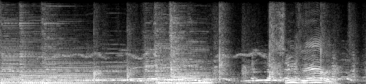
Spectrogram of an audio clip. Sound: applause

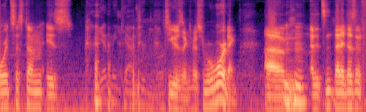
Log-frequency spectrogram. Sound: chuckles

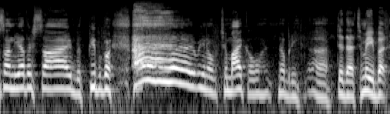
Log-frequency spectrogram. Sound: yells excitedly

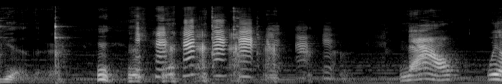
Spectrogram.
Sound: evil laugh

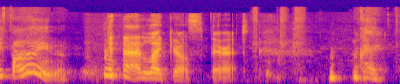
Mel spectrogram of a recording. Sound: chuckles

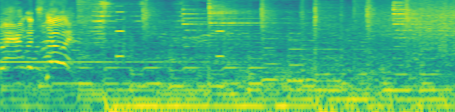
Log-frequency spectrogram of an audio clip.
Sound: timer beeping

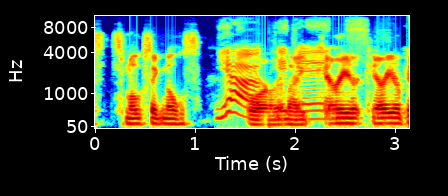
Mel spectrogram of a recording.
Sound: laughs

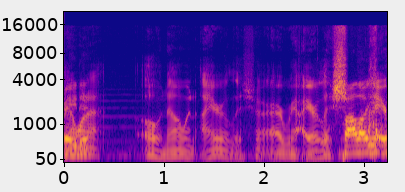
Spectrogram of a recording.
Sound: laughs

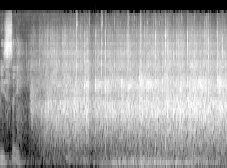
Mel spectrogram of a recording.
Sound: audience applauds

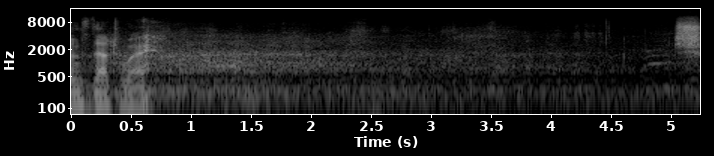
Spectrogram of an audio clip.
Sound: laughter

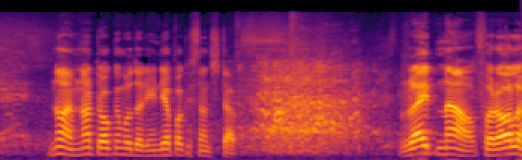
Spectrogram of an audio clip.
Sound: laughter

